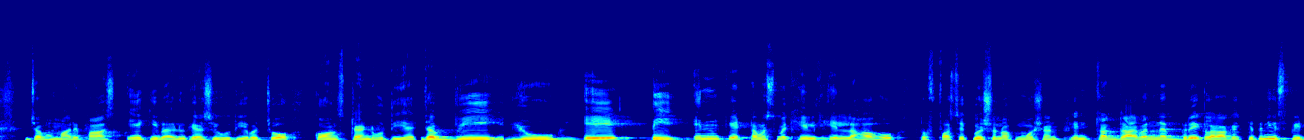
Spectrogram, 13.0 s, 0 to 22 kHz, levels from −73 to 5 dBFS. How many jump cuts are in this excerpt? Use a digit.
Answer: 2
